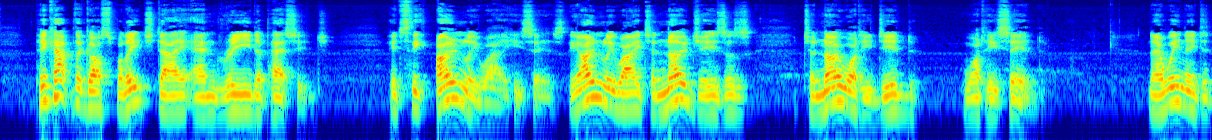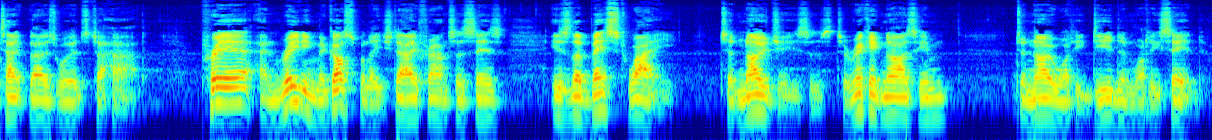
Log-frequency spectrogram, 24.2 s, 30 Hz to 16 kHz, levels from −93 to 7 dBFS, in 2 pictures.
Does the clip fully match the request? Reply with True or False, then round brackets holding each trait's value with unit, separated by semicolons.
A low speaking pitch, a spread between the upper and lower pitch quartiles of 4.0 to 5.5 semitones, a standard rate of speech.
True (105 Hz; 4.6 semitones; 165 wpm)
